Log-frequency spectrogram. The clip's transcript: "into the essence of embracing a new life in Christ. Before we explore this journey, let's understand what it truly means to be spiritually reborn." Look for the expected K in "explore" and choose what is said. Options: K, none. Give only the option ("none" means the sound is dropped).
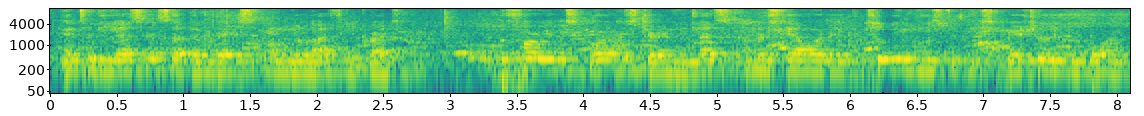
none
